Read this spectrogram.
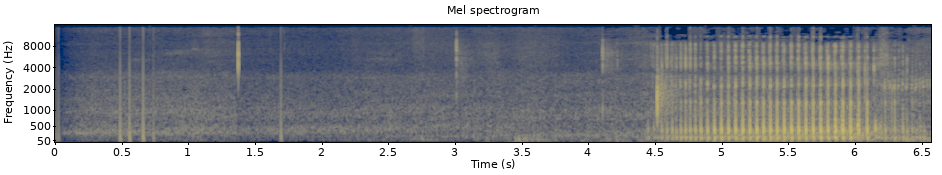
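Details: A sleeping Neapolitan mastiff dog in a quiet room gives one long, rattling, fluttering snore lasting about two seconds: snoring.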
